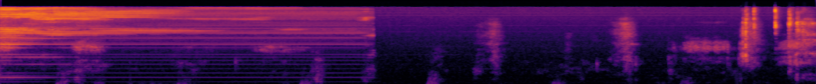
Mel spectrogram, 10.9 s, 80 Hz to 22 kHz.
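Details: 86 hp car after fuel system work, key turned on: an even electric buzz for about five seconds that then cuts off cleanly, like the fuel pump priming; normal.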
